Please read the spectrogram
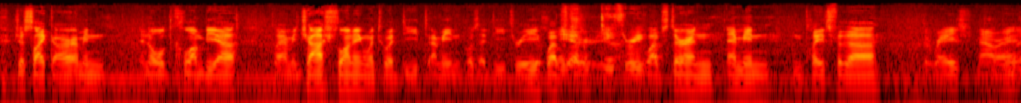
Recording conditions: uneven or low level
